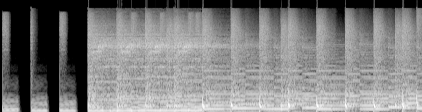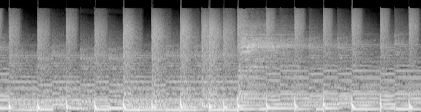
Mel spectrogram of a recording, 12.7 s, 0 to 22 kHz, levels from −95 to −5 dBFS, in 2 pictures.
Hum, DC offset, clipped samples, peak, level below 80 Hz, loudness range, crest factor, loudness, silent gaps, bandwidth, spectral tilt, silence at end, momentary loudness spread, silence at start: none; 0.9%; 0.1%; 0 dBFS; -24 dBFS; 3 LU; 14 dB; -13 LUFS; 0.33-0.46 s, 0.75-0.89 s, 1.18-1.32 s; 17 kHz; -4 dB/octave; 0 s; 6 LU; 0.05 s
